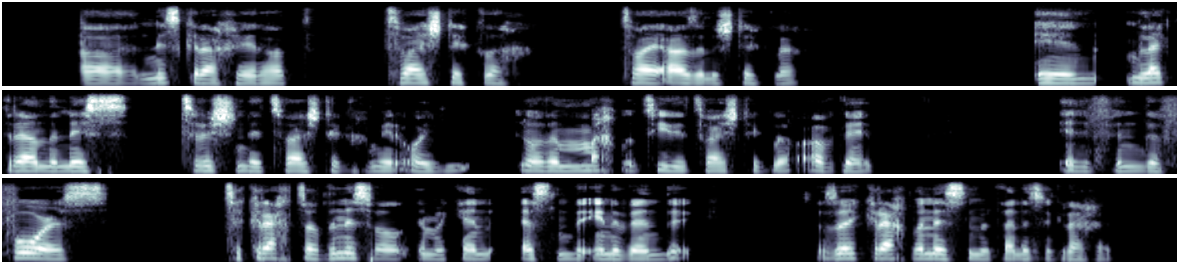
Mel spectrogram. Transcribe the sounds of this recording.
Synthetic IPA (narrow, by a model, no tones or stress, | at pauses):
anɪskɾaχəɾhɔt | t͡svaɪʃtɪklˠəχ | t͡svaɪʔa̰ːzənəʃtɪklˠəχ | ɪnməlˠaɪk̚taɾaːndɪnɪs | t͡svɪʃn̩dɪt͡svaɪʃtɪklˠəχmeːɾʔo̰ɪvm̩ | nʊχdɛmmaχmə̰t͡sidɪt͡svaɪʃtɪklˠə̰χɔ̰fden | ɪ̰nfɪndɪfɔɾs | t͡sɪkɾaχtz̥ɪχdɪnɪsl̩ˠɪnməkʰɛnɛsn̩dɪʔɪnəvɛndɪ̰k | a̰zoɪkɾaχmənɪsn̩mɪtanɪsl̩ˠkɾaχət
